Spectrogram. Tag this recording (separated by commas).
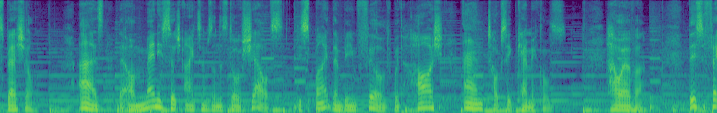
Music, Speech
